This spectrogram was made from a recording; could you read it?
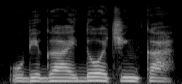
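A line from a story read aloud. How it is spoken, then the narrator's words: Hoarse hiss. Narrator (Russian): Хрипло прошипел дядя Сет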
